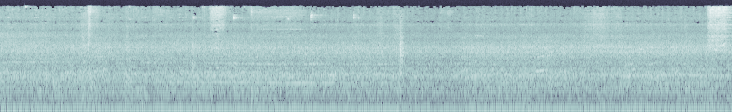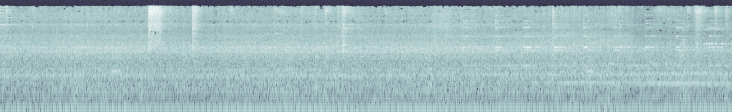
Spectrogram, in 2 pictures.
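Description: A train running on track, heard from inside its open-air passenger car: a steady low drone with rolling wheel-on-rail rumble, broken by a few short sharp clicks.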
